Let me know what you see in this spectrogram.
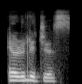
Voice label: "Irreligious", Indian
